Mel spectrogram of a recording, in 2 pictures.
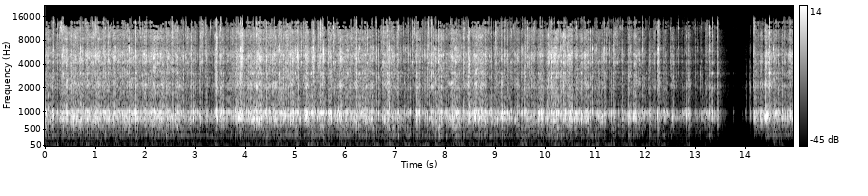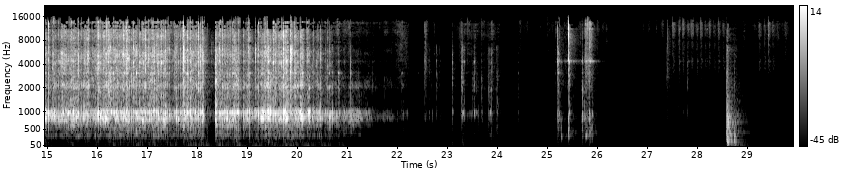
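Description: Comandante C40 MKIII hand coffee grinder's burrs crunching beans as the crank is turned steadily, a continuous grinding that pauses briefly about halfway through and stops about two-thirds of the way in. A few light clicks and one dull knock follow near the end.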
